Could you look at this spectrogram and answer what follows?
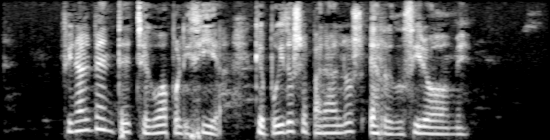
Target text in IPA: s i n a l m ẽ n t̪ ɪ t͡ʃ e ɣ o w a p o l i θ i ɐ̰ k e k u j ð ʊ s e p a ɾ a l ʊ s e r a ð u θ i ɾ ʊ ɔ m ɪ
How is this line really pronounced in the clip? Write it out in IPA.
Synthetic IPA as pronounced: f i n a l m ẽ n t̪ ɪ t͡ʃ e ɣ o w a p o l i θ i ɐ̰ k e p u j ð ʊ s e p a ɾ a l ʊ s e r e ð u θ i ɾ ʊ ɔ m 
